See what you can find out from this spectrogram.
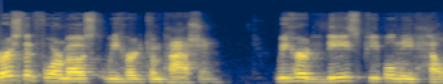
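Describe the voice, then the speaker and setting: This is a man speaking. His pitch is fairly high. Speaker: neighborhood task force member. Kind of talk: prepared speech. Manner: fast.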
